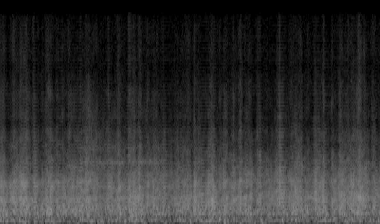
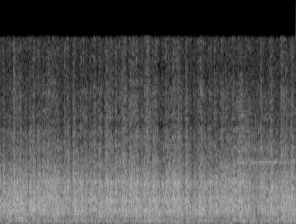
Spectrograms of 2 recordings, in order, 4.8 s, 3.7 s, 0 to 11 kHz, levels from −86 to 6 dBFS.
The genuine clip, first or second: second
